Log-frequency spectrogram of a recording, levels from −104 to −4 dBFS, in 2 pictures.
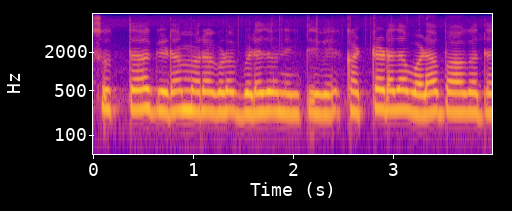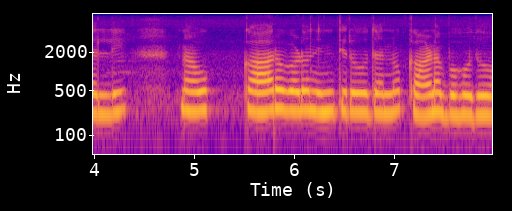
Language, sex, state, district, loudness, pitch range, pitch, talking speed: Kannada, female, Karnataka, Mysore, -23 LUFS, 225-245 Hz, 235 Hz, 75 wpm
